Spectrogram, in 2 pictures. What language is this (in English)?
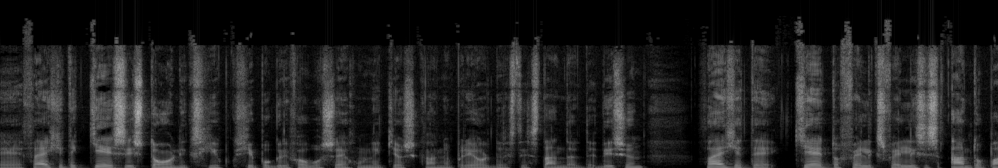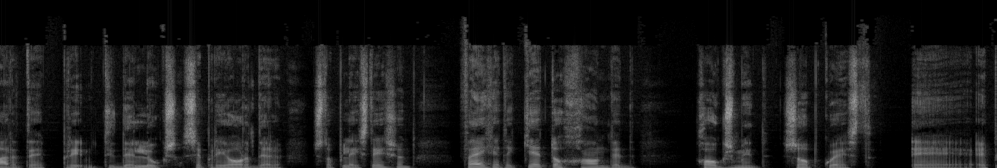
Greek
